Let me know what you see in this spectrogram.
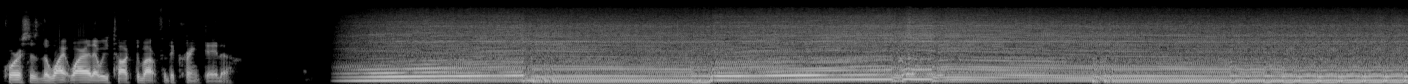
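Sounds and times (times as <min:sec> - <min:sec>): motorcycle engine running under load: 0:03.4 - 0:09.9, 0:10.8 - 0:14.0.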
